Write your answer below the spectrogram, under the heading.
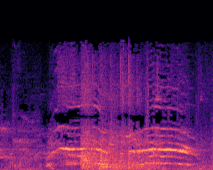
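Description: A single horse neigh, loud, a wavering high-pitched whinny lasting about a second and a half with no talking around it.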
